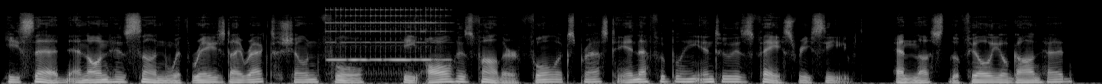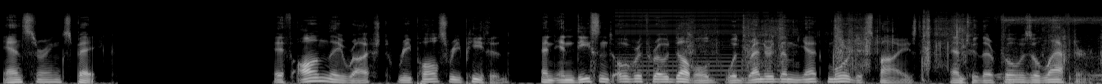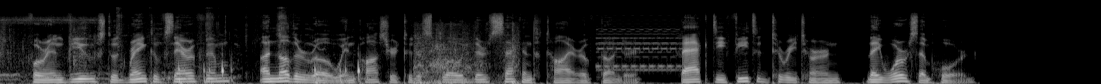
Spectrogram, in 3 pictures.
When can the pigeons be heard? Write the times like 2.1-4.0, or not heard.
20.8-27.2.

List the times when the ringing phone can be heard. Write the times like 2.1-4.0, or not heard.
3.2-4.5, 16.9-18.6, 28.0-28.9.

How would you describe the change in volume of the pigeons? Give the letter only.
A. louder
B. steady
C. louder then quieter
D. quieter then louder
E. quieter
C.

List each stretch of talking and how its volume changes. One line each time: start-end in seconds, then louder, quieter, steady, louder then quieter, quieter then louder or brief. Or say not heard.
0.1-12.0 steady
13.8-31.8 steady.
